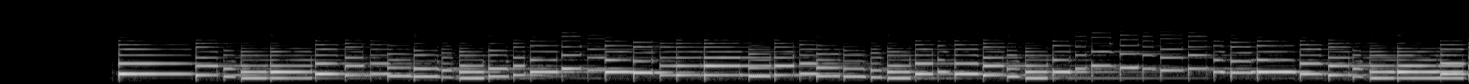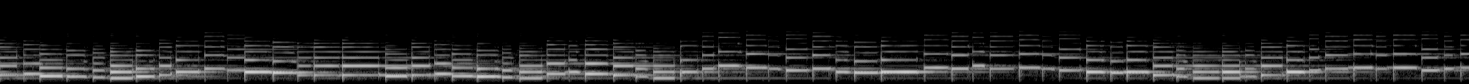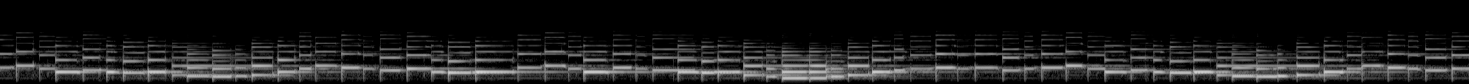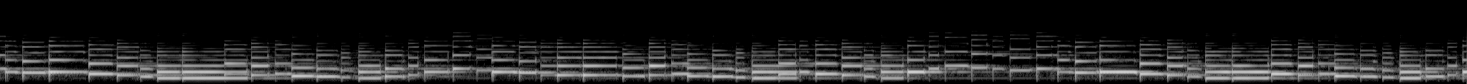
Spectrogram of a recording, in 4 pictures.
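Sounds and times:
Irish mandolin playing in D major: 1.2 - 58.7.

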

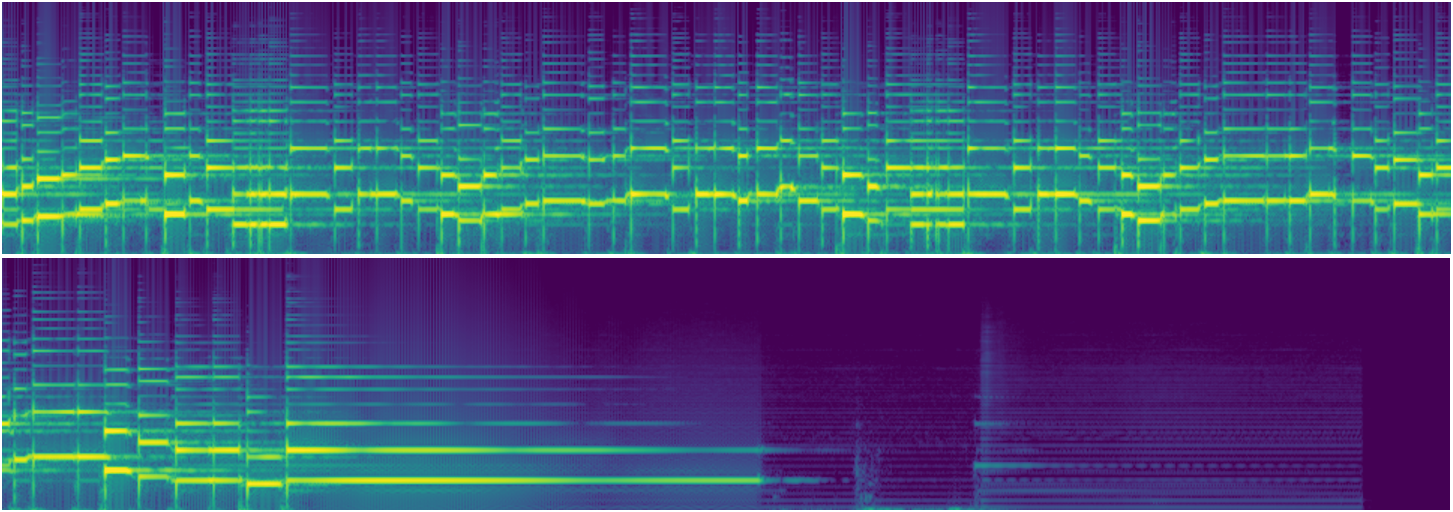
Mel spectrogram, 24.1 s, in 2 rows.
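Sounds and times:
Irish mandolin in A mixolydian: 0.0 - 18.6.

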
